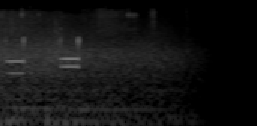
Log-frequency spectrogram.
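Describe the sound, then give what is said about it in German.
Two short electronic keypad beeps from a mobile phone being dialed to call an ambulance, a quick pair of dialing tones over a steady rushing background noise that fades out near the end. “Wo ist denn mein Handy? Ach, hier ist es.”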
